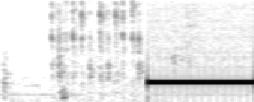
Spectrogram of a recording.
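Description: A telephone line during a call transfer: a quick run of soft clicks, then a loud, steady single-pitched tone that holds without a break, narrow and thin like phone audio.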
